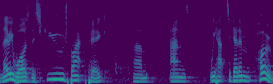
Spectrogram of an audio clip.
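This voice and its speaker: Ordinary pitch variation from a man with an English accent. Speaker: spoken word performer. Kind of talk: storytelling performance. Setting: stage with audience.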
